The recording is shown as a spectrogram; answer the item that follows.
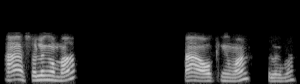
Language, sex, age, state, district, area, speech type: Tamil, male, 18-30, Tamil Nadu, Thanjavur, rural, conversation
